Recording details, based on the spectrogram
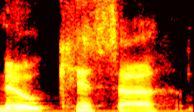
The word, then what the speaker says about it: Narcissa: Well, first of all, you kind of butchered her name. It's Narcissa Cassius. – Oh, sorry. Nakisha Cash. – It's like no kissa, like you're not kissing her.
